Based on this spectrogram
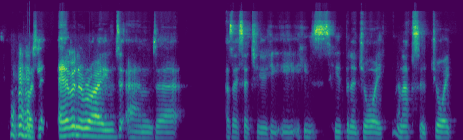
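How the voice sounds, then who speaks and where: A woman speaks with a strong Irish accent at a fairly low pitch. Her pace is moderate, her pitch varies in an ordinary way, and her loudness swings widely. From Ireland, Waterford. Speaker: business mentor. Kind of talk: podcast interview.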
